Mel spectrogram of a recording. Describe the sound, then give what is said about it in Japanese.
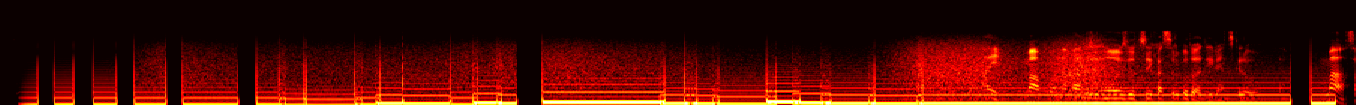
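A buzzy analog synthesizer tone plays a run of short stabbed notes, then longer sustained pitches, with a hissy layer of noise swelling in over the held tone toward the end. “えー、っとちょっとこのままだと癖がない感じなので、えー、っとノイズも追加することができて”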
